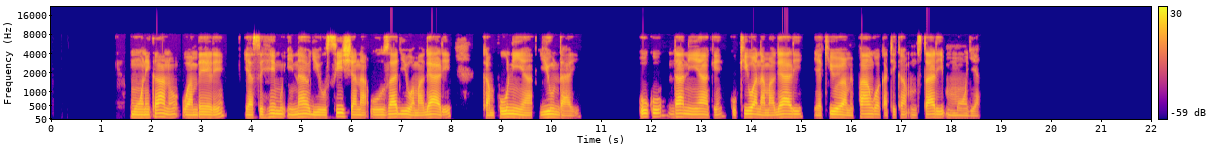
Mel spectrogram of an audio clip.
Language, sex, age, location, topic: Swahili, male, 25-35, Dar es Salaam, finance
